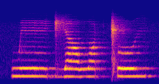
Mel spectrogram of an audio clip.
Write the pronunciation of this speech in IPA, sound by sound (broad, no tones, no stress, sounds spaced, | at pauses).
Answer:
w eː d͡ʒ a ðˤ e k ǁ o i̯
